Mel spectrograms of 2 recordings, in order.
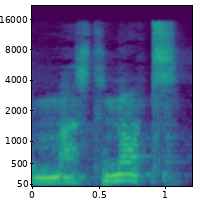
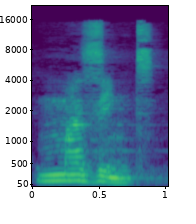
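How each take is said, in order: First: It is said as two separate full words. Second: It is said as one shortened contracted word. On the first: "you say must not" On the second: "you cut these two words like mustn't"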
